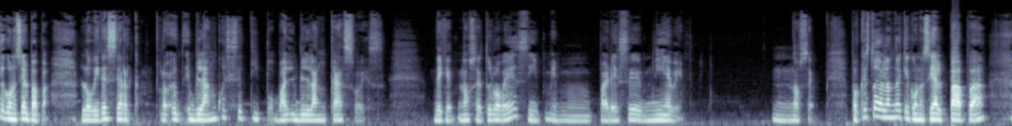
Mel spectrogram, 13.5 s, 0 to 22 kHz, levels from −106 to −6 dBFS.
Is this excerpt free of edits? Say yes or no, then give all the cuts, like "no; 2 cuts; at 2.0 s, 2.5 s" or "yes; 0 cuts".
yes; 0 cuts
